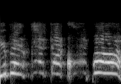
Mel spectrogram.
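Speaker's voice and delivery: stern, very high-pitched yelling. Retelling yelling at young adults late at night: mom-voice yell. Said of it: "in my best mom voice".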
